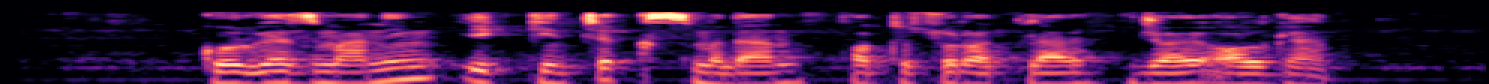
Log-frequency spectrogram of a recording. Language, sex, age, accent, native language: Uzbek, male, 18-24, Sirdaryo, Uzbek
